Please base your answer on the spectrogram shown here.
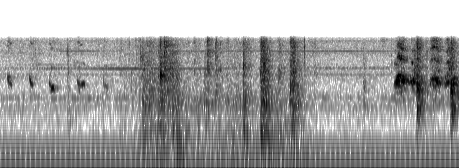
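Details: Dachshund puppies in Campinas, São Paulo, settling happily into a new home: thin, high whimpers sliding downward in a quick series, then rustling and knocks, and a few sharper yips near the end over a steady low hum.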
